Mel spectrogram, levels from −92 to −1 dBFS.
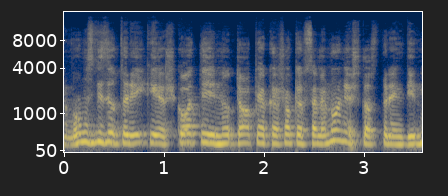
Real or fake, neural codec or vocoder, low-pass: fake; codec, 44.1 kHz, 2.6 kbps, DAC; 14.4 kHz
